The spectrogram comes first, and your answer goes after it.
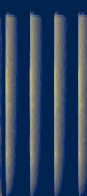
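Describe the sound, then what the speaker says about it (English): A crisp electronic hi-hat sample ticks four times at an even pace, each bright, hissy hit decaying quickly into silence after a faint low blip at the very start. "The first one is just the hi-hat."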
